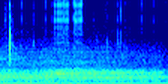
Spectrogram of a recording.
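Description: Steady outdoor background noise: a continuous low rumble with a hiss over it.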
